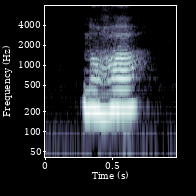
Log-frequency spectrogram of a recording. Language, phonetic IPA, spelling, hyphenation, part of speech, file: Czech, [ˈnoɦa], noha, no‧ha, noun, Cs-noha.ogg
- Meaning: 1. leg (of a person, animal, humanoid robot, puppet, etc.) 2. foot (of a person, animal, humanoid robot, puppet, etc.) 3. something resembling a leg or foot: leg (of a table)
